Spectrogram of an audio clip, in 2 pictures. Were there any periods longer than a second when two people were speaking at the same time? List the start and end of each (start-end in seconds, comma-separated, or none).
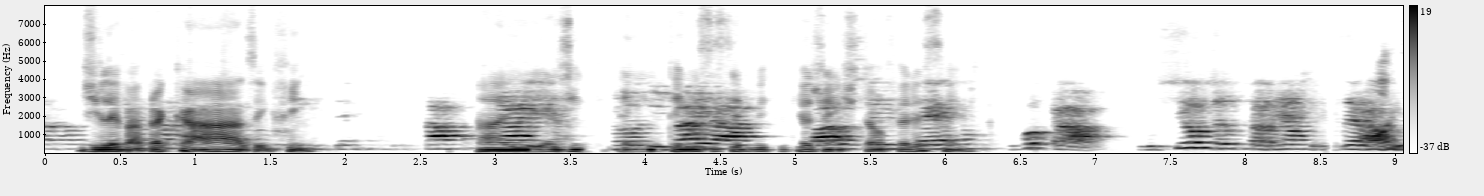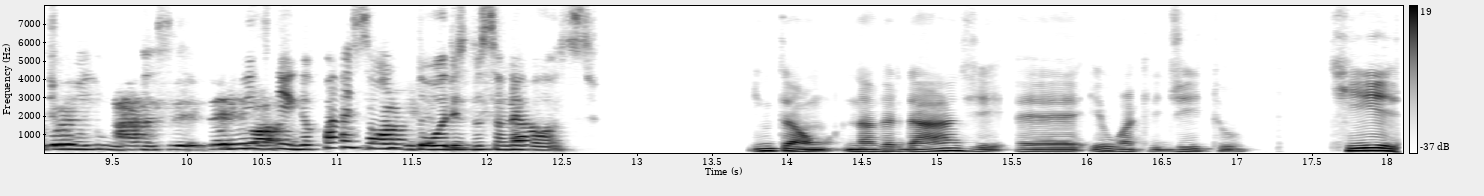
0.5-1.9, 2.9-6.3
